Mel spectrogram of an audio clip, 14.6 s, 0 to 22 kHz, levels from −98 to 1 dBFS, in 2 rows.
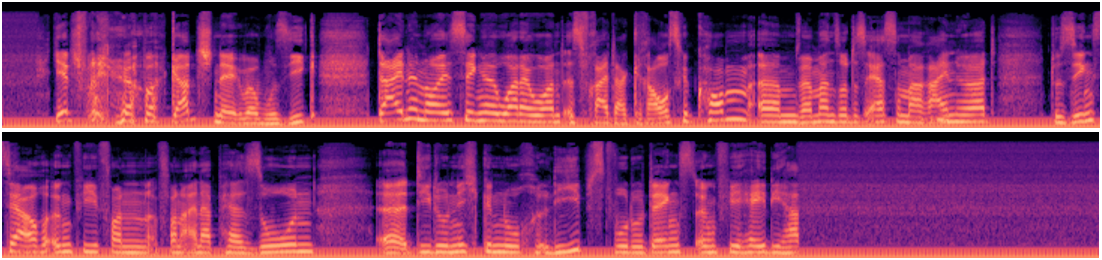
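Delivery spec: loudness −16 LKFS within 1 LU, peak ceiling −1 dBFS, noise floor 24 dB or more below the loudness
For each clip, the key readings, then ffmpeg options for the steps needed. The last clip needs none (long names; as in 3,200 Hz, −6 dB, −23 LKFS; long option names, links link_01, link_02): mains hum 60 Hz; hum harmonics up to 300 Hz; level of the hum −23 dBFS; integrated loudness −19.5 LKFS; sample peak −6.5 dBFS; target loudness −16.0 LKFS
→ -af "bandreject=frequency=60:width_type=h:width=6,bandreject=frequency=120:width_type=h:width=6,bandreject=frequency=180:width_type=h:width=6,bandreject=frequency=240:width_type=h:width=6,bandreject=frequency=300:width_type=h:width=6"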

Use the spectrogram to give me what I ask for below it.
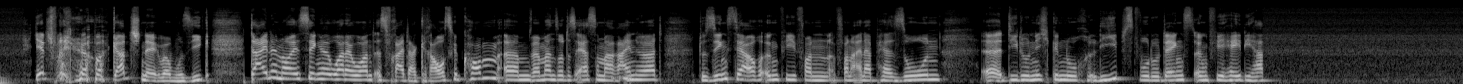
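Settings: mains hum none found; integrated loudness −20.0 LKFS; sample peak −7.0 dBFS; target loudness −16.0 LKFS
→ -af "volume=4dB"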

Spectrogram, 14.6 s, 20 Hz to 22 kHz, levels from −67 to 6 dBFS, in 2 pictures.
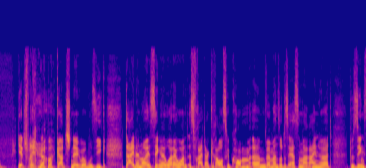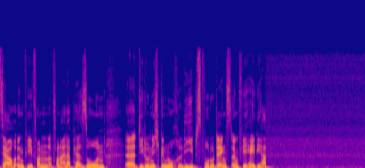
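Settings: integrated loudness −16.0 LKFS; sample peak −3.0 dBFS; background noise floor −42 dBFS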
